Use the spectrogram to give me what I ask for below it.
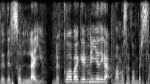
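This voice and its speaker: A woman with a Chilean accent at a very fast pace. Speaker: publisher. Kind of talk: casual chat.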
